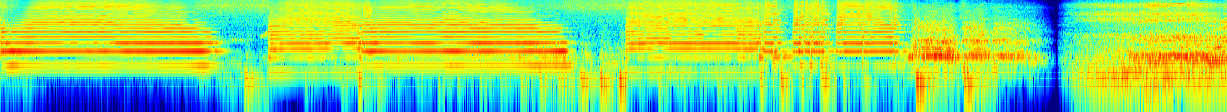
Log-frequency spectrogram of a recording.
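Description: Solo trumpet playing long held notes in a low-then-high two-note call, three times over, then a short higher note. A burst of crowd noise follows, and after a sudden break, pub music with a steady beat and crowd chatter near the end.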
